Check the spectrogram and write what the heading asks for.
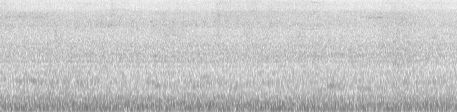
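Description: Gas burner under a cast-iron apam balik pan running with a steady low rumble, with no distinct knocks or clicks.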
